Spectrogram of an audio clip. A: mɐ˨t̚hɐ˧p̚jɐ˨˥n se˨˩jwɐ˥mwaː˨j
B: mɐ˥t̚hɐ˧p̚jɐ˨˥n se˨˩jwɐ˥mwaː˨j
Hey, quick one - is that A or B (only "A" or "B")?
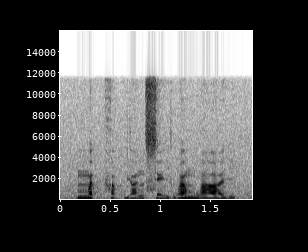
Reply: B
